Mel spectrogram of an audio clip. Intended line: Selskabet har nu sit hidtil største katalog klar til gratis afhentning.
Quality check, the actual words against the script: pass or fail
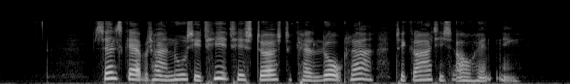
pass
